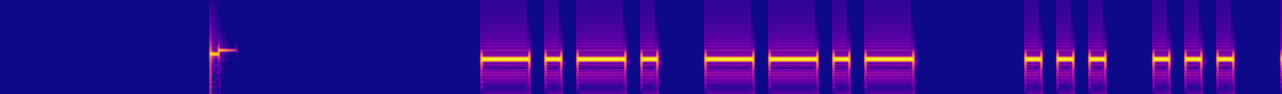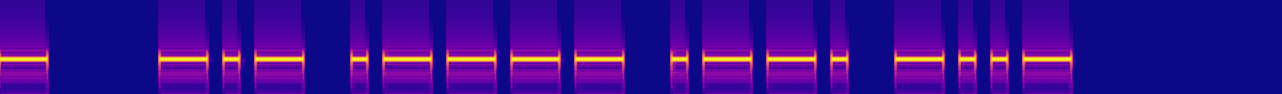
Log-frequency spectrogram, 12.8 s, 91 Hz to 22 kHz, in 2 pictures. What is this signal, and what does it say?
Morse code, heard as a keyed tone, about 15 wpm, 700 Hz. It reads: CQ SST K1PX
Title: K1USN SST QSO Practice - 15wpm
